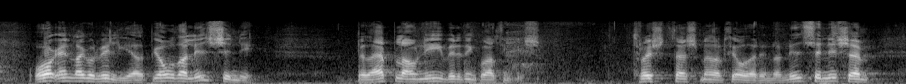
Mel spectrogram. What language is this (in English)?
Icelandic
